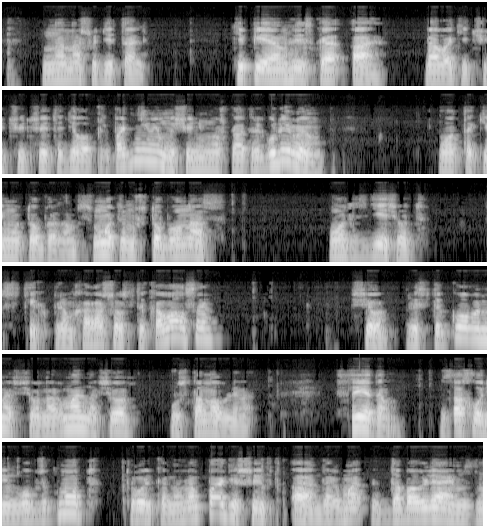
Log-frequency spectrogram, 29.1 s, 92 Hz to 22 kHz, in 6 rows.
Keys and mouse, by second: 3.2 a, 4.7-6.0 drag, 7.3 click, 8.3 g, 13.2 g, 21.4 shift+middle click, 23.7-24.8 drag, 25.6 KP_3, 26.9 shift+a.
